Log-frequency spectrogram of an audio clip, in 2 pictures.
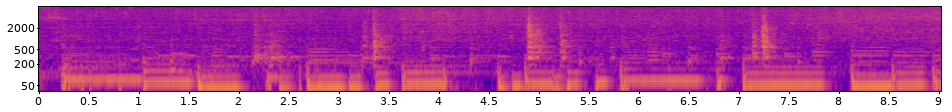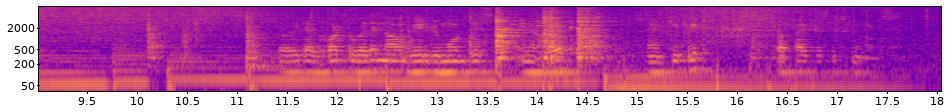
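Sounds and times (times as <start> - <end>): vegetables sizzling in hot oil: 0.0 - 18.0
pan clanking on burner: 2.1 - 2.5, 3.2 - 3.6, 4.9 - 5.4, 7.0 - 7.5, 10.1 - 11.3, 12.6 - 14.8.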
